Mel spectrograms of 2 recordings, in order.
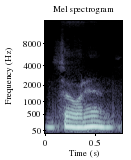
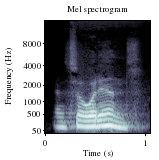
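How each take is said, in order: First: Softer, lower repeat of the closing words; hushed, lower echo of the ending. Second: Said in the usual way. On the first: Shown as a demonstration. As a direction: let it fade out quietly.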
